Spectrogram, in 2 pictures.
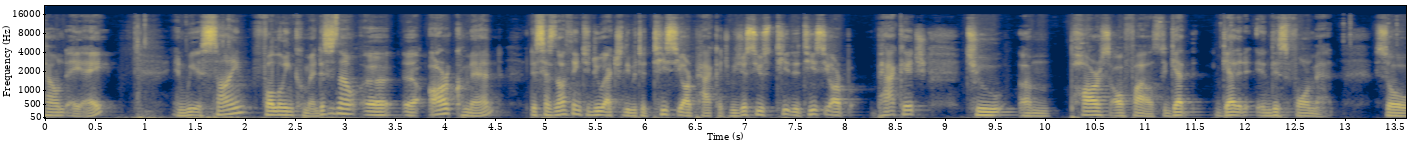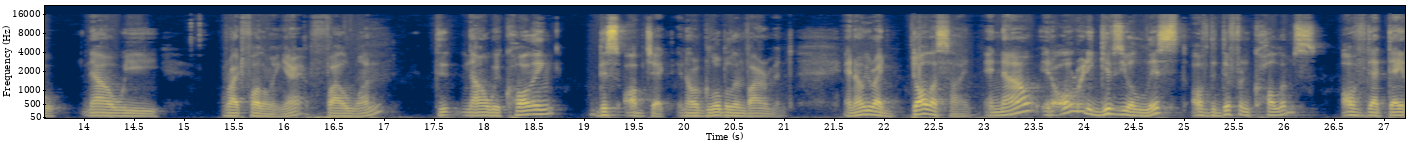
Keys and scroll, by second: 1.3 typing, 16.0-17.3 typing, 22.3 typing.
